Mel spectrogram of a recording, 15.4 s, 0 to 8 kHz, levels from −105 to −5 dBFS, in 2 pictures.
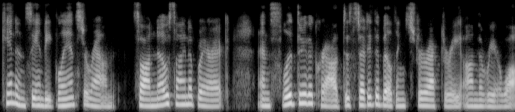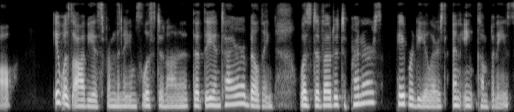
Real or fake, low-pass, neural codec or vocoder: fake; 7.2 kHz; codec, 16 kHz, 4 kbps, X-Codec, WavLM features, trained on Multilingual LibriSpeech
